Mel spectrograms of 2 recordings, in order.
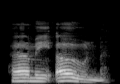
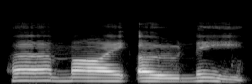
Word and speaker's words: Hermione: say her name properly he kept calling her hermie own her my own knee she said slowly and clearly her her own ninny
